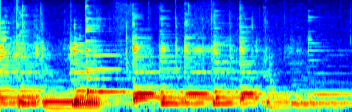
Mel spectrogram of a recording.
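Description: Guitar and upright double bass playing a slow jazz intro: plucked guitar notes and chords ringing over a few deep bass notes.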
